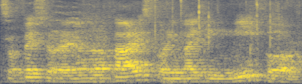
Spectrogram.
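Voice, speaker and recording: An Italian-accented man lectures in English, pausing often and restarting his sentences. His fairly low voice comes from across a very echoey hall, with faint noise behind it. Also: distant mic. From Italy. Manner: halting, many fillers and restarts. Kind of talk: guest seminar lecture in English.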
